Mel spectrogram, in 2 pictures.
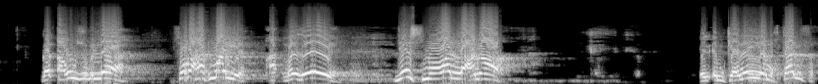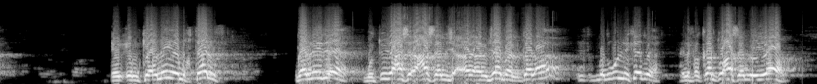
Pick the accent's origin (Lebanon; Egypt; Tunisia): Egypt; احنا هنا كمصريين يعني بنحب اللون شوي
